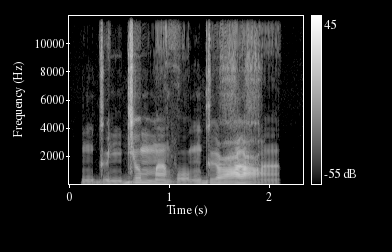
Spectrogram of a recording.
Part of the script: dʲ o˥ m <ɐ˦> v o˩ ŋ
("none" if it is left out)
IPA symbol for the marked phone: ɐ̃˦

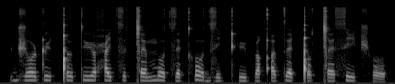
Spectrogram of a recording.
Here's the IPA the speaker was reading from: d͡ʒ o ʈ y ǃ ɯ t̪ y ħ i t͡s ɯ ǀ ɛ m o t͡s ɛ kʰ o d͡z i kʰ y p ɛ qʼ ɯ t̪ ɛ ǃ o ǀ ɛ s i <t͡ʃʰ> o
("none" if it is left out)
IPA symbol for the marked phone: t͡ʃʰ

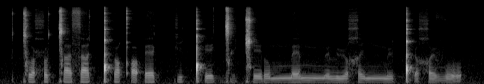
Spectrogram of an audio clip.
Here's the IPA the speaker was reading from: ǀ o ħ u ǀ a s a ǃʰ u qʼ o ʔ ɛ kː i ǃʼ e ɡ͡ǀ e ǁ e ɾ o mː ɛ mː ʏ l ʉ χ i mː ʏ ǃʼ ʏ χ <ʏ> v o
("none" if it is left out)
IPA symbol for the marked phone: ʏ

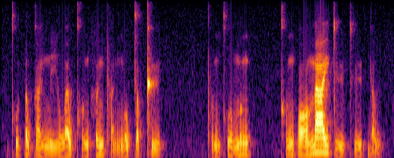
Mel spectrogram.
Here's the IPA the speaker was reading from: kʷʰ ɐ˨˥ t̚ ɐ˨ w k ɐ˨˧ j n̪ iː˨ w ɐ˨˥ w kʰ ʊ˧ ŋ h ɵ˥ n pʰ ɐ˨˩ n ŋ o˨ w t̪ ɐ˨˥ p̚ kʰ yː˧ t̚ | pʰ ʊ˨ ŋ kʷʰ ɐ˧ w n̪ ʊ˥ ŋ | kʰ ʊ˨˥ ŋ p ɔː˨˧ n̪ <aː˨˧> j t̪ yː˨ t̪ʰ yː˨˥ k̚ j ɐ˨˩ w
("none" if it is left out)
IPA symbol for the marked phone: aː˥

